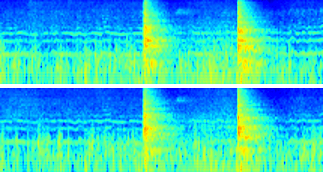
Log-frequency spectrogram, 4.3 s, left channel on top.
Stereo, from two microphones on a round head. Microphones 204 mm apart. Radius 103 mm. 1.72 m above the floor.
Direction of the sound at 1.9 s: 15° right (ahead or behind).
